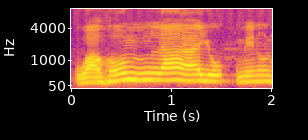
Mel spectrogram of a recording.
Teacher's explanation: میم چې دی د خپل مخرج نه مونږه بغیر د غنې نه وویلې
